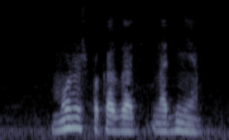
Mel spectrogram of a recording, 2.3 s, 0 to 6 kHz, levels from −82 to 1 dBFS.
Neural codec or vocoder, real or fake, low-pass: none; real; 5.4 kHz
